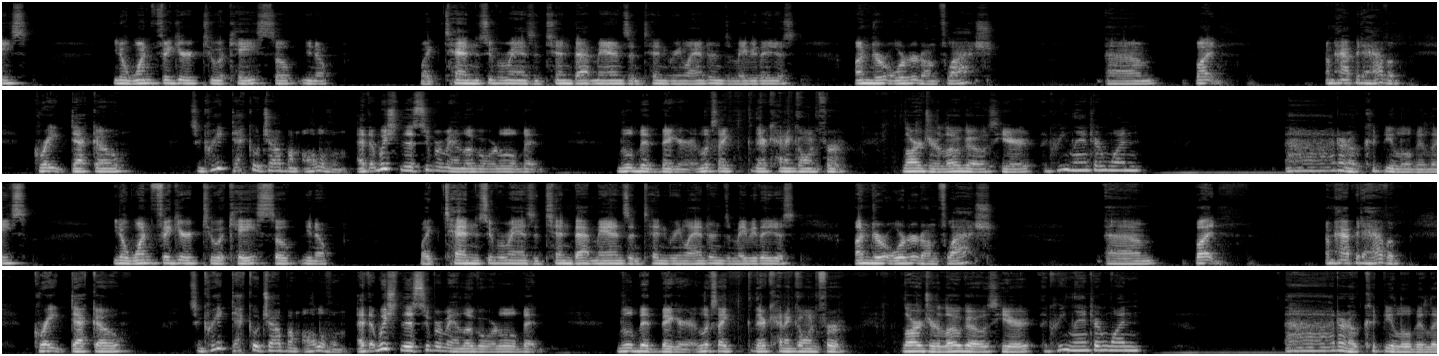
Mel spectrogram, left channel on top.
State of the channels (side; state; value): both; normal; correlation 0.57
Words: one figure to a case. So, like 10 Supermans and 10 Batmans and 10 Green Lanterns, and maybe they just under ordered on Flash. But I'm happy to have them. Great deco. It's a great deco job on all of them. I wish the Superman logo were a little bit bigger. It looks like they're kind of going for larger logos here. The Green Lantern one, I don't know, could be a little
